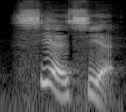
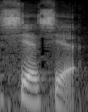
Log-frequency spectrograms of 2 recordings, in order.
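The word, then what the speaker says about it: 谢谢: You can think of it kind of like the word she and 谢.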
